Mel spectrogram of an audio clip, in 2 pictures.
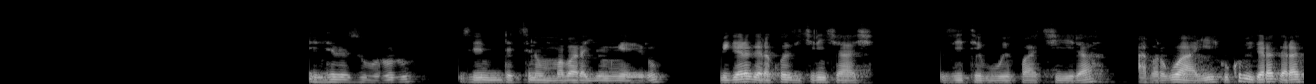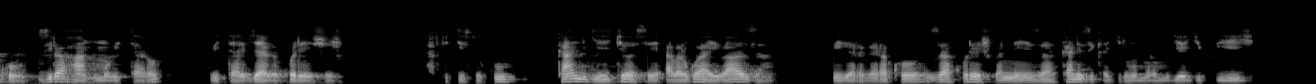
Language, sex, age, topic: Kinyarwanda, male, 18-24, health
